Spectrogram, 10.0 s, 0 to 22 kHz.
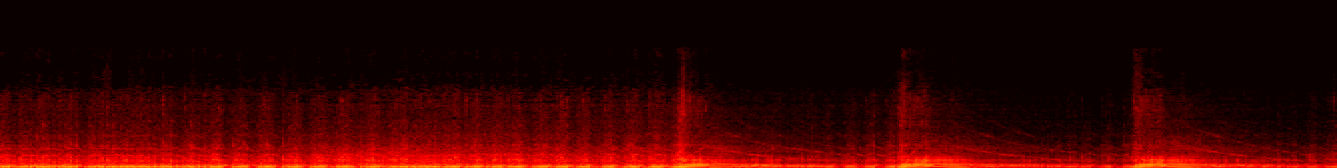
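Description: A Honda CB400 Super Four's inline-four engine running through an aftermarket muffler with its baffle removed. It is held at steady raised revs for about five seconds, then drops, and the throttle is blipped three times, each a quick rise and fall in pitch.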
